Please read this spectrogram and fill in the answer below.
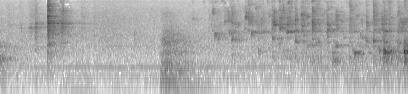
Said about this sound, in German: Ja, was darf ich da noch ein Ensinger Wasser nachschenken? Ja, still bitte. Still ist auch, ja.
